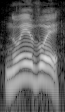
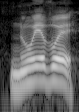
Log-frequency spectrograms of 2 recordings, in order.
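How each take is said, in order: Both takes have the same delivery.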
